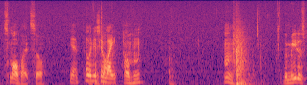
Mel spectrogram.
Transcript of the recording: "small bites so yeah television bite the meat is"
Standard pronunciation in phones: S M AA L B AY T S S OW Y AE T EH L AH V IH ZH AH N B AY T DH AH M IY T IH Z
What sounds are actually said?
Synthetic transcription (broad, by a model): S M AA L B AY T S S OW Y AE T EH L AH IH S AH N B AY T DH AH M IY T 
